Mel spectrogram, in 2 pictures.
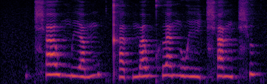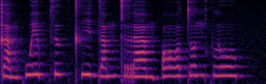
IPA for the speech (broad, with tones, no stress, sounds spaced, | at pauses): t͡ɕʰ a˥˩ w m i˨˩ a̯ m u˥˩ k̚ tʰ a˨˩ t̚ m a˦˥ w kʰ l a˥˩ n w iː˨˩ t͡ɕʰ a˧ ŋ t͡ɕʰ ɯ˥˩ k̚ t a˨˩ m k w eː˥˩ p̚ s ɯ˥˩ k̚ tʰ iː˥˩ d a˦˥ m t r aː˧ m ʔ ɔː˦˥ t o˥˩ n k l oː˥˩ p̚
